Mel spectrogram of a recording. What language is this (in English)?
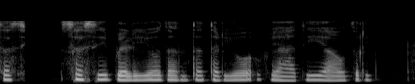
Kannada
